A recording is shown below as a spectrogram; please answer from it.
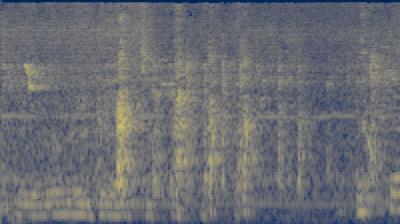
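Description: People talking and laughing, with a run of short bursts of laughter in the middle.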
